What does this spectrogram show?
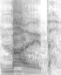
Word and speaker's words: MOBE: I said, no, it's pronounced My Online Business Empire. But they didn't listen. They kept calling it MOBE. So eventually, I gave in and I said, okay, we'll just call it MOBE.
